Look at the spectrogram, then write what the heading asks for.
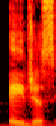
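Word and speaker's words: Aegis: be you play as AIS pronounced AIS even though I thought you pronounced the AE like e but maybe that's a French pronunciation AIS is Marie anet's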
